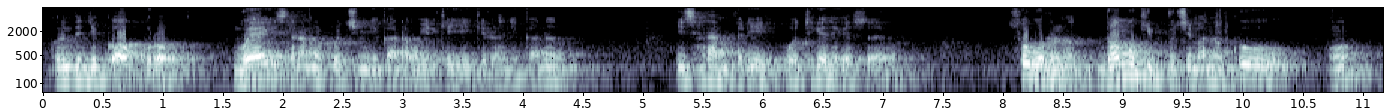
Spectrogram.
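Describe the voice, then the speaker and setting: A man's voice: mid-range voice, normal speed, creaky, dark tone, a little hiss or hum. A man reading a Bible passage and then preaching on it, asking his congregation questions as he explains it. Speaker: pastor. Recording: echoey hall, voice from far off.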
